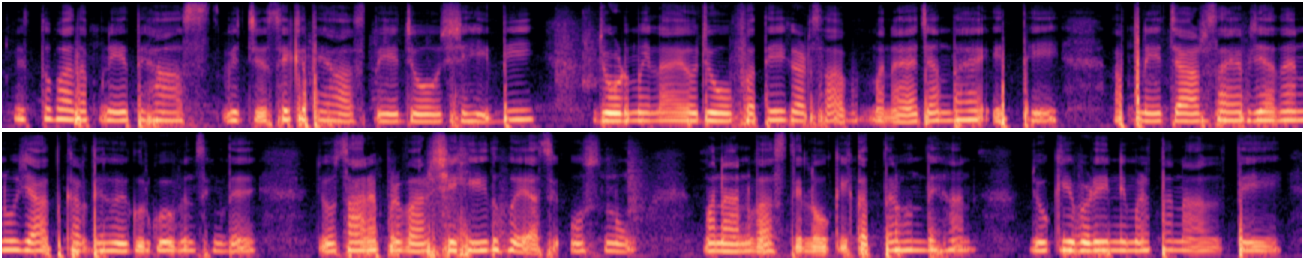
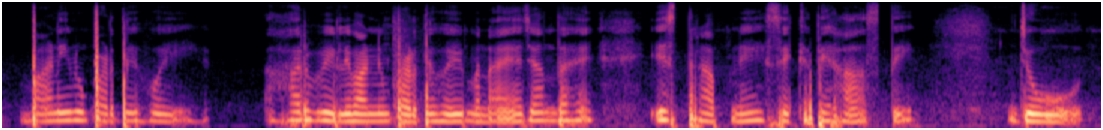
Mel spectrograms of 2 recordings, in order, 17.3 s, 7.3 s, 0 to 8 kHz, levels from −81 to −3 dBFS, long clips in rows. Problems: background sounds at intervals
